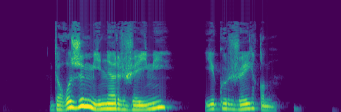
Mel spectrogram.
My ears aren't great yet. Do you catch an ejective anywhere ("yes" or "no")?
no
